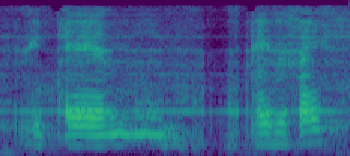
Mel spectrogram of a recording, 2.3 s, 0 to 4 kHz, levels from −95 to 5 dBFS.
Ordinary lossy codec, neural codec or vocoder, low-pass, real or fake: MP3, 24 kbps; codec, 24 kHz, 1 kbps, SNAC; 3.6 kHz; fake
